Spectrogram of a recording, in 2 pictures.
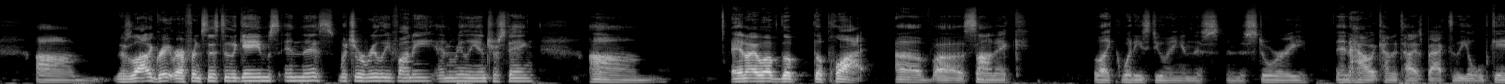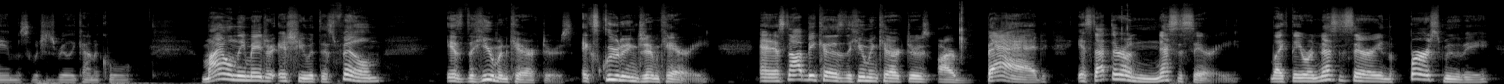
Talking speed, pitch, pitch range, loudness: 180 wpm, 140 Hz, 105-165 Hz, -19 LUFS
